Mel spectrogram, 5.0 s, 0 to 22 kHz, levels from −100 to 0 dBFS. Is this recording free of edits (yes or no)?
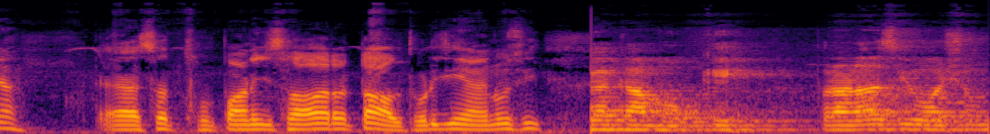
no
